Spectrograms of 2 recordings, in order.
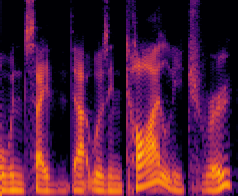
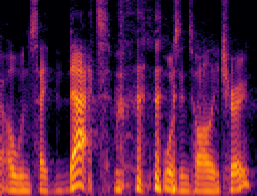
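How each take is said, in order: First: The word "entirely" carries the main stress. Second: The word "that" carries the main stress. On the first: The claim is mostly right but not completely right. "Meaning you're probably more right than you are wrong" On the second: Other parts of what was said were accurate, but not this part. "if you're focusing on that"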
